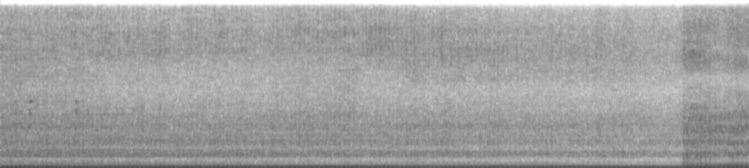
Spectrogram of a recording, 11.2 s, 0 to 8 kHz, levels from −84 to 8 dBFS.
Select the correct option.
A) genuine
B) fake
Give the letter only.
A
